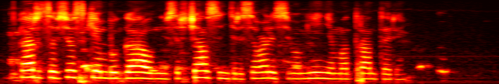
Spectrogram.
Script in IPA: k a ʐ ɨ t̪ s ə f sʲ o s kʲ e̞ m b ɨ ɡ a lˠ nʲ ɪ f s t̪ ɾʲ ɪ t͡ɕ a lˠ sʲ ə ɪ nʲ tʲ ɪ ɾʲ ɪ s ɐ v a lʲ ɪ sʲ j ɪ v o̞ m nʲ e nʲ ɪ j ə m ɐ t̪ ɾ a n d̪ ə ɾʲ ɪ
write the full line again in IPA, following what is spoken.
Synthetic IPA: k a ʐ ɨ t̪ s ə f sʲ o s kʲ e̞ m b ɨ ɡ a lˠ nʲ ɪ f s t̪ ɾʲ ɪ t͡ɕ a lˠ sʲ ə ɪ nʲ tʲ ɪ ɾʲ ɪ s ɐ v a lʲ ɪ sʲ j ɪ v o̞ m nʲ e nʲ ɪ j ə m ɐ t̪ ɾ a n t̪ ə ɾʲ ɪ

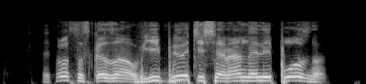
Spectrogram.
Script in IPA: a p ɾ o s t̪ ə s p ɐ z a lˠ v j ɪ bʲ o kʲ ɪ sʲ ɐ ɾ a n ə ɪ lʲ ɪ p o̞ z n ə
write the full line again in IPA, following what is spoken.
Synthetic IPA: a p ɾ o s t̪ ə s k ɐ z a lˠ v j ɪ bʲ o tʲ ɪ sʲ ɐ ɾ a n ə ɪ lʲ ɪ p o̞ z n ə

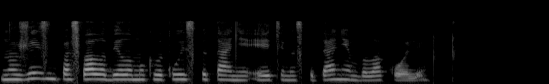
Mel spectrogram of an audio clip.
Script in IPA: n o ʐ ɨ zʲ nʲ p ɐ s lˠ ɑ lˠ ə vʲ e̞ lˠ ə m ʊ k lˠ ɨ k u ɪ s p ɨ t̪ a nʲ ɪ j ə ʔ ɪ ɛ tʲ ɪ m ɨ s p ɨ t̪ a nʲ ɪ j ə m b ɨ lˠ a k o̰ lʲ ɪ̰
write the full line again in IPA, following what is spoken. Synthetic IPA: n o ʐ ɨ zʲ nʲ p ɐ s lˠ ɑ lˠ ə bʲ e̞ lˠ ə m ʊ k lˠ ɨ k u ɪ s p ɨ t̪ a nʲ ɪ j ə ʔ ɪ ɛ tʲ ɪ m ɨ s p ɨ t̪ a nʲ ɪ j ə m b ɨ lˠ a k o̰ lʲ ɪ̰

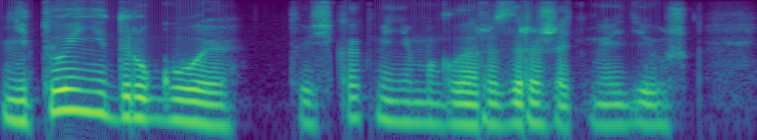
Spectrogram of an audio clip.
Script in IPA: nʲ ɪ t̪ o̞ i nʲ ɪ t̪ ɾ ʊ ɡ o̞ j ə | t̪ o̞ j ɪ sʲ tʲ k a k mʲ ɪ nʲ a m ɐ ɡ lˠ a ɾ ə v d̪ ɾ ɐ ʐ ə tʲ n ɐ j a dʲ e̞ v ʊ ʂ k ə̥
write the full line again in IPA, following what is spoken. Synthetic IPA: nʲ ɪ t̪ o̞ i nʲ ɪ d̪ ɾ ʊ ɡ o̞ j ə | t̪ o̞ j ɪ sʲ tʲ k a k mʲ ɪ nʲ a m ɐ ɡ lˠ a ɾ ə z d̪ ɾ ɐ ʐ a tʲ m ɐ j a dʲ e̞ v ʊ ʂ k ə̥

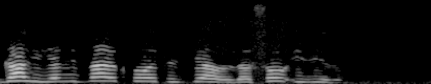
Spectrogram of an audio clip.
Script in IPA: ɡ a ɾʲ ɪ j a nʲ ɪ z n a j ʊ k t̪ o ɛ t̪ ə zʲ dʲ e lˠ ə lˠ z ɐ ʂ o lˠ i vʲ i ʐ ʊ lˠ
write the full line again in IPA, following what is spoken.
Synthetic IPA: ɡ a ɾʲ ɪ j a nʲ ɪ z n a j ʊ k t̪ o ɛ t̪ ə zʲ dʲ e lˠ ə lˠ z ɐ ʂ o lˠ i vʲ i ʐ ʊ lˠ

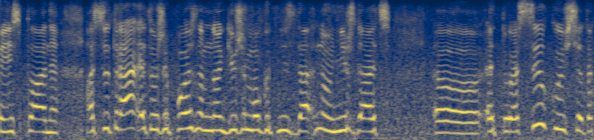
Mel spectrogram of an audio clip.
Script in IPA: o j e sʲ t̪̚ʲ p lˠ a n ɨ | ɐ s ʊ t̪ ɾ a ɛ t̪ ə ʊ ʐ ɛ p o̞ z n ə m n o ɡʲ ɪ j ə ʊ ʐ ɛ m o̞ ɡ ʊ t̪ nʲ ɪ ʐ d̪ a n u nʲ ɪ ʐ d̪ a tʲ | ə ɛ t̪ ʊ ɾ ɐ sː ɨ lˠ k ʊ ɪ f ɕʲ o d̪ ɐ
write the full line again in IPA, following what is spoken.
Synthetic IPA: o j e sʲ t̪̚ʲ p lˠ a n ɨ | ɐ s ʊ t̪ ɾ a ɛ t̪ ə ʊ ʐ ɛ p o̞ z n ə m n o ɡʲ ɪ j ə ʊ ʐ ɛ m o̞ ɡ ʊ t̪ nʲ ɪ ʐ d̪ a n u nʲ ɪ ʐ d̪ a tʲ | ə ɛ t̪ ʊ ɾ ɐ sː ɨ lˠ k ʊ ɪ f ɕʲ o t̪ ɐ

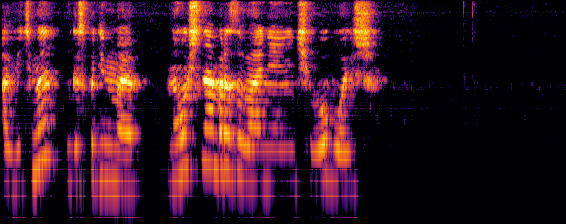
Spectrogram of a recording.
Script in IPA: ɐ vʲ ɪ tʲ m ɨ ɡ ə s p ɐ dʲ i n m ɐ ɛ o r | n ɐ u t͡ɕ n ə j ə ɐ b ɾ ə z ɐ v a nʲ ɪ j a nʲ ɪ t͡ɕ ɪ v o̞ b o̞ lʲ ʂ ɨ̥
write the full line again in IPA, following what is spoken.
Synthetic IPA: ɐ vʲ ɪ tʲ m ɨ ɡ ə s p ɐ dʲ i n m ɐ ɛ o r | n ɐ u t͡ɕ n ə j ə ɐ b ɾ ə z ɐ v a nʲ ɪ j ə nʲ ɪ t͡ɕ ɪ v o̞ b o̞ lʲ ʂ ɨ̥

